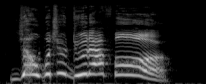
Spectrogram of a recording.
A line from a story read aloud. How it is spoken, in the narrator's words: Junior yelled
